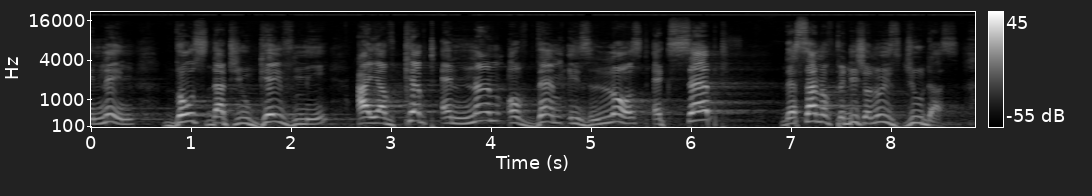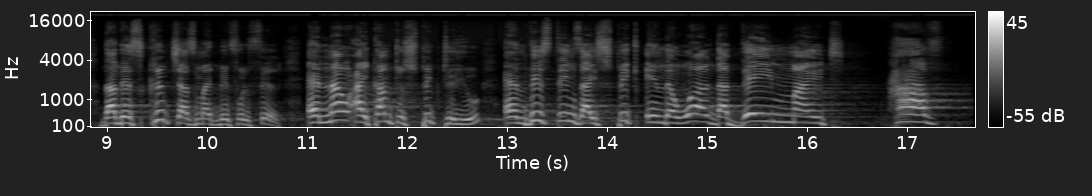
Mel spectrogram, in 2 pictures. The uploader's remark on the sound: Preached at Deliverance church Eastleigh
